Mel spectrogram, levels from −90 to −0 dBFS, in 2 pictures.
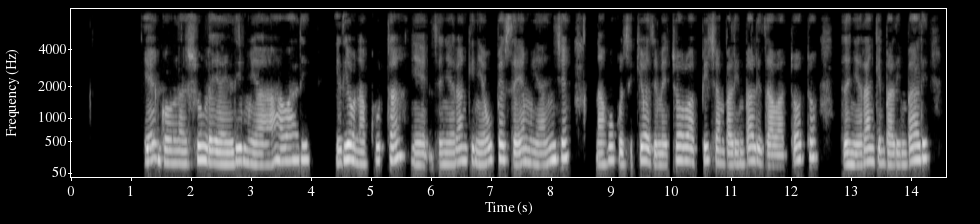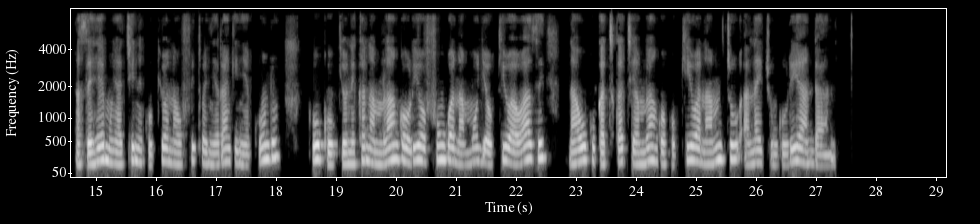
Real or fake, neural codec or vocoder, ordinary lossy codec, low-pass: real; none; AAC, 32 kbps; 7.2 kHz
